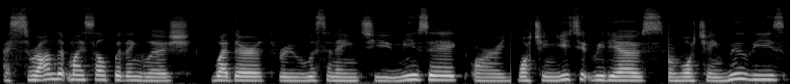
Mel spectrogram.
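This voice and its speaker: A woman's voice: fairly low pitch, warm tone, dry recording. Turkish-accented woman vlogger, dry sound. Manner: chatty, restarts phrases while explaining. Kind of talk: casual explainer to camera.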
